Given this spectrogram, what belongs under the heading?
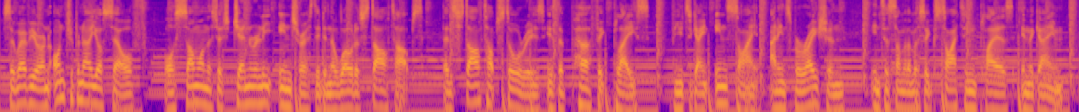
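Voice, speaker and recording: A man's voice: fairly low pitch, normal speed, music in the background. A man hosting a podcast, reading a scripted intro and then asking encouraging interview questions. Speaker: podcast host.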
